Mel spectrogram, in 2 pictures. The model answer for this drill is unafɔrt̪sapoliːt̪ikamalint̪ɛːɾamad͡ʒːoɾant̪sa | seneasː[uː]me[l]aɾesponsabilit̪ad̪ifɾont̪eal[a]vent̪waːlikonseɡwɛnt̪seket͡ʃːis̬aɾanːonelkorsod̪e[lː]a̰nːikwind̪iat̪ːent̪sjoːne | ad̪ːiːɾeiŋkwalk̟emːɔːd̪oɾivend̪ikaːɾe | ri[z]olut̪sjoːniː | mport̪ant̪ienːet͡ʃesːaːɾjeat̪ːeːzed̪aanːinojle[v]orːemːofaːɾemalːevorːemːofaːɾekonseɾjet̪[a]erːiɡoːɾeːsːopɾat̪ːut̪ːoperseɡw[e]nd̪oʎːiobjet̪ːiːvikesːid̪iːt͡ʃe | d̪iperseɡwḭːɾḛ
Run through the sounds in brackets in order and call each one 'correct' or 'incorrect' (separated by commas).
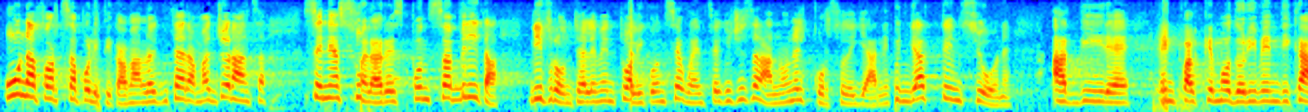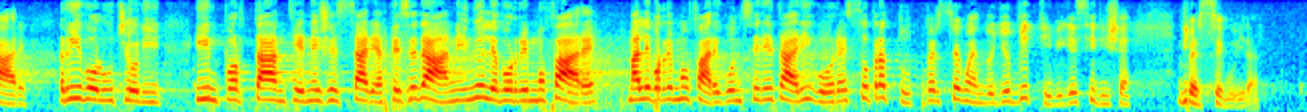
incorrect, correct, incorrect, incorrect, incorrect, correct, correct, incorrect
